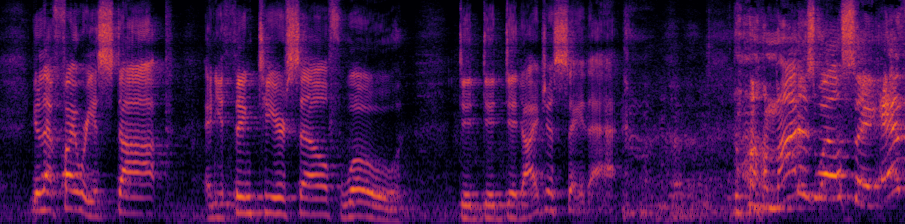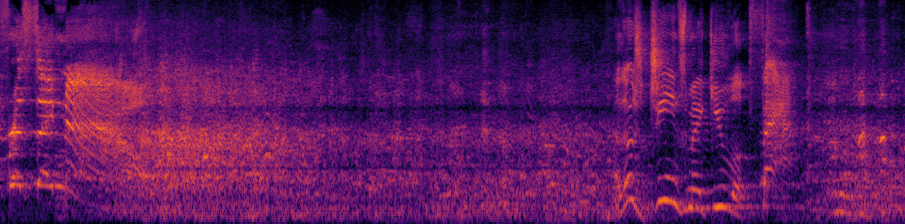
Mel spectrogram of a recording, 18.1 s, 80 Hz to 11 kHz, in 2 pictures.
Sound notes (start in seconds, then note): 10.1 audience laughing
